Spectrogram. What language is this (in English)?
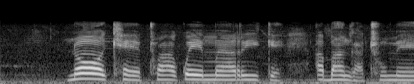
Xhosa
